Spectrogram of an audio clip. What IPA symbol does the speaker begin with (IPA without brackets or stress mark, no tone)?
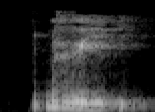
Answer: ɓ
